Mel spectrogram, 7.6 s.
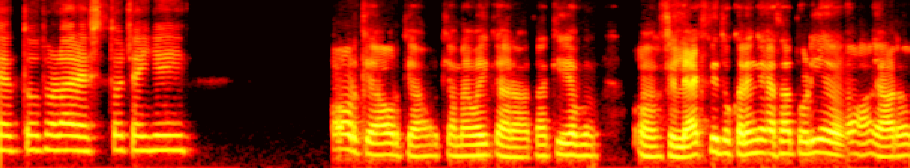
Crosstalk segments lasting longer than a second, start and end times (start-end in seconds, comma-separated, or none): none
